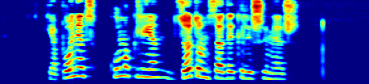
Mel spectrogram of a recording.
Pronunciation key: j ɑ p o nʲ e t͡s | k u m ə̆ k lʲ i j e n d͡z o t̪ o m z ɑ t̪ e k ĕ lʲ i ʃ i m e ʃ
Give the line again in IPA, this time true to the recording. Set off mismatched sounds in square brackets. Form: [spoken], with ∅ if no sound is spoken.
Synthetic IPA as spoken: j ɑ p o nʲ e t͡s | k u m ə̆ k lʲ i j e n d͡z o t̪ o m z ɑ [d̪] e k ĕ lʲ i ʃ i m e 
